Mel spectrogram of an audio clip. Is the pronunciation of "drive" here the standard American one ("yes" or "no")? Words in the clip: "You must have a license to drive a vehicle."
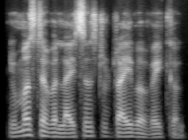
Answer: yes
